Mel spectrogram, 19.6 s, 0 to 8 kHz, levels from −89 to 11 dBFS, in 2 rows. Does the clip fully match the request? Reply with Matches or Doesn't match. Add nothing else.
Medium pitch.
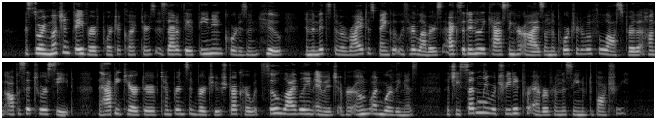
Doesn't match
